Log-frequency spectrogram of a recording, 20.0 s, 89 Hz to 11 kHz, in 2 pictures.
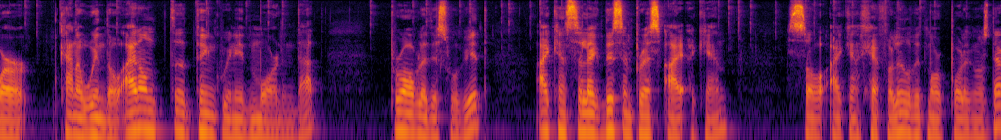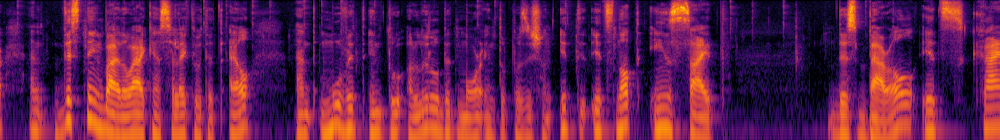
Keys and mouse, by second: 0.1 ctrl+alt+middle click, 0.5 alt+middle click, 1.7 click, 2.2 alt+middle click, 2.5 ctrl+alt+middle click, 3.8 alt+middle click, 4.3 click, 5.0 shift+click, 5.3 shift+click, 7.5 ctrl+alt+middle click, 8.2 alt+middle click, 8.7 alt+shift+middle click, 9.0 alt+middle click, 11.6 alt+middle click, 12.0 alt+middle click, 12.4 ctrl+alt+middle click, 12.9 alt+middle click, 13.5-14.5 drag, 14.7 alt+middle click, 15.8-17.0 drag, 17.2 alt+middle click, 18.4 alt+middle click, 19.5 alt+middle click.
